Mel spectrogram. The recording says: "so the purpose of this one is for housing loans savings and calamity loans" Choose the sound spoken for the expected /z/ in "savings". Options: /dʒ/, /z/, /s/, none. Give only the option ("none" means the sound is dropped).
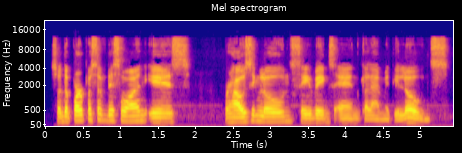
/s/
